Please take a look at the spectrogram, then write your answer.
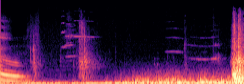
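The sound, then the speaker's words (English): A second door, door number two, is opened with a few scraping thunks and a thin, drawn-out squeak, ending in a louder clatter, all over a steady low rumble. “And what could be behind door number two?”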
